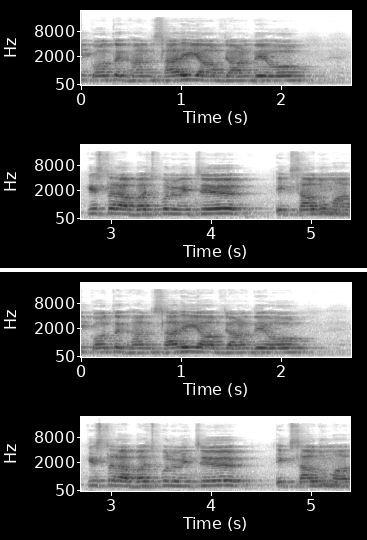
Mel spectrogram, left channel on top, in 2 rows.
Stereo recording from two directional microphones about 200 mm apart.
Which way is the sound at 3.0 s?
60° right (ahead or behind).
